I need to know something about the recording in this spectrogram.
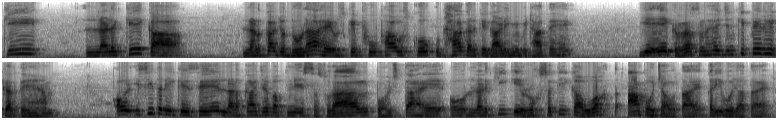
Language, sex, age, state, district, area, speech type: Urdu, male, 18-30, Delhi, East Delhi, urban, spontaneous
